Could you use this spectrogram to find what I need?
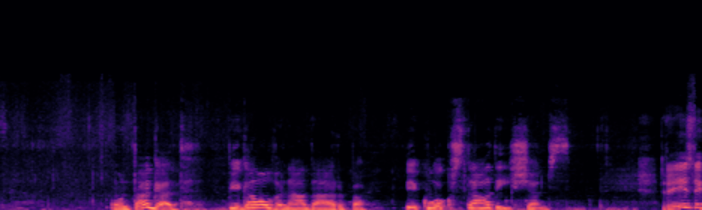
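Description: A woman speaks loudly through a microphone and loudspeaker outdoors.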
